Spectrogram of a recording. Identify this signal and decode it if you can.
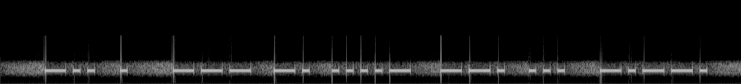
Morse code, heard as a keyed tone, about 17 wpm, 640 Hz. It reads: DE ON4GS <KN>
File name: cwronde / websdr recording .6kHz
